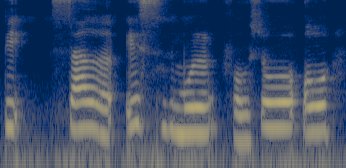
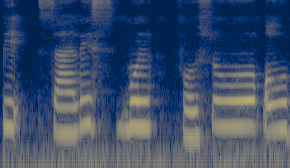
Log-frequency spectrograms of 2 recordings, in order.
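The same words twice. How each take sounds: First: The glottal stop before ismul is kept. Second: The vowel moves back, linking into ismul.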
